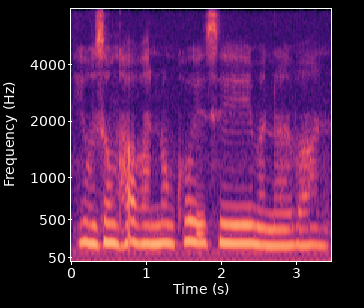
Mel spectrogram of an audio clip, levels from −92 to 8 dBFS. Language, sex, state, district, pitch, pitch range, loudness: Wancho, female, Arunachal Pradesh, Longding, 220 Hz, 200-225 Hz, -14 LUFS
